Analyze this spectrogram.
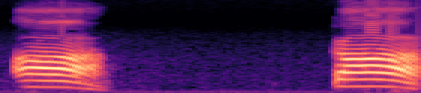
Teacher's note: भाई ठीक है, मुंह से आप जरूर बोलते हैं, लेकिन मुख नहीं, वहां कुछ ऐसे वर्ण हैं जो आप केवल कंठ माने केवल गले से निकलता है, आ, न जीभ काम कर रही, न दांत काम कर रहा है, कुछ नहीं कर रहा है, केवल मुंह खुला और डायरेक्ट आवाज बाहर निकल गई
